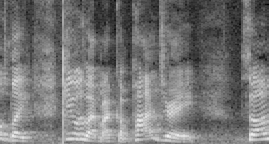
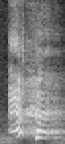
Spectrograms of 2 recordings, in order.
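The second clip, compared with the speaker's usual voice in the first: short laugh; 7 semitones higher than usual. Real, not acted.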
